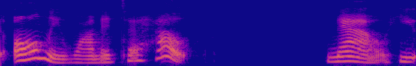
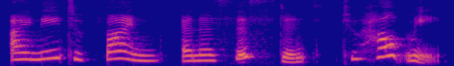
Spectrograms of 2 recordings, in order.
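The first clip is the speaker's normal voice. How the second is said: higher, harried; flustered cook; 7 semitones higher than usual. A narrator's reading. Cook explains to the crowd, higher and harried. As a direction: sound overwhelmed, higher. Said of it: "he said".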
